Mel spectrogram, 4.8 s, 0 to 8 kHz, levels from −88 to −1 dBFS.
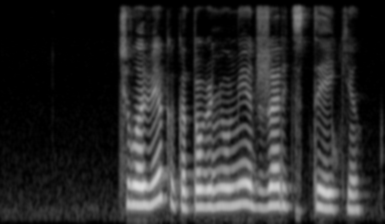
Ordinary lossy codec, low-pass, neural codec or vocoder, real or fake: none; 7.2 kHz; none; real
